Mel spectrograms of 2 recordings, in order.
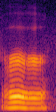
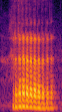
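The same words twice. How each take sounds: First: A smooth English-style R sound. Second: A rolled Spanish-style R sound. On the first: "the normal English like R" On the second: "the Spanish R"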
